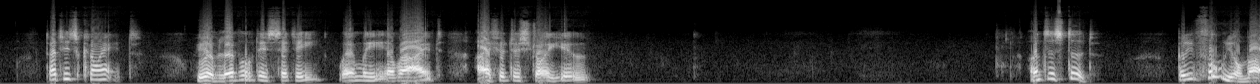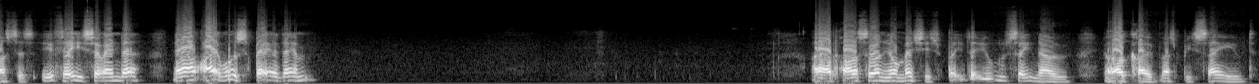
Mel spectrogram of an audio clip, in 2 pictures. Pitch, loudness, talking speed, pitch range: 180 Hz, -8 LUFS, 100 wpm, 150-200 Hz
